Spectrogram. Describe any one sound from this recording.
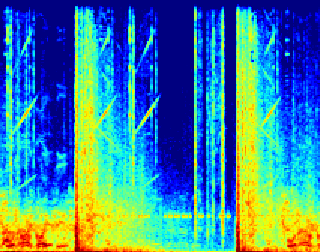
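A rifle fires a sharp, loud shot.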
